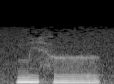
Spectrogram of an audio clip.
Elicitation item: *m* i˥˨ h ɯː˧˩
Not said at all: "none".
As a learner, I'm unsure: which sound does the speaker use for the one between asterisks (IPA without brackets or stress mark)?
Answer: m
